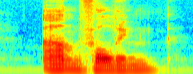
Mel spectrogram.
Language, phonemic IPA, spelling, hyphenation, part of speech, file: Dutch, /ˈaːnˌvɑ.lɪŋ/, aanvalling, aan‧val‧ling, noun, Nl-aanvalling.ogg
- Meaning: attack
